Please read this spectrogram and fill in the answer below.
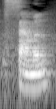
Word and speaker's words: salmon: one so it's pronounced salmon right the fish the redfish so we would take out the l the l is not pronounced there so these you just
